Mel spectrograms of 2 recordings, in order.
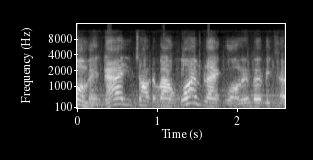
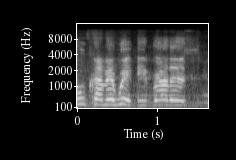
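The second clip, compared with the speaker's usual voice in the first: put-on weepy, sobbing, tearful crying; 4 semitones higher than usual. Retelling what Stephen A Smith said while crying: imitating Stephen A Smith crying. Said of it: "Stephen A Smith crying, talking about".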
